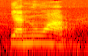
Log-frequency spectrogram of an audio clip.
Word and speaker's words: Januar: Terus di sini Januar. Ingat ya, J itu dibacanya Y.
